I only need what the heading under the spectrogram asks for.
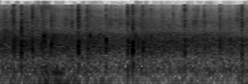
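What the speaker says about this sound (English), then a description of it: "A round of applause for him as he leaves the stage." An audience at an international energy and climate forum in Vienna applauds as a speaker leaves the stage; the clapping is faint and distant, a steady patter with no voices over it.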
